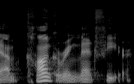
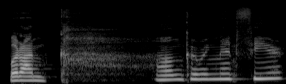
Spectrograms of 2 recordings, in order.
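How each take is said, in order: First: It is said boldly and fearlessly, with conviction. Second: It is said hesitantly, with confidence draining away. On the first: The speaker fully believes the claim. "I was about to say it fearlessly" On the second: The speaker doubts the claim. "did you hear all the confidence leave my voices?"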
